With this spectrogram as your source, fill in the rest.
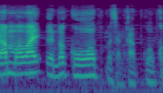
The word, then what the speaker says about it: โกบ: คำ ว่า โกบ ครับ โกบ เขียน สระ โอ ก ไก่ บ ใบ ไม้ รวม กัน แล้ว อ่าน ว่า โกบ ครับ โกบ มี อยู่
